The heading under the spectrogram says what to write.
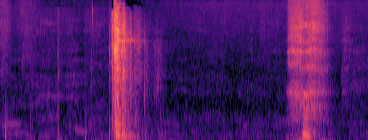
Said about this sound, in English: There's a store over there that looks intact and empty. Get in. Hurry. Barricade the door.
